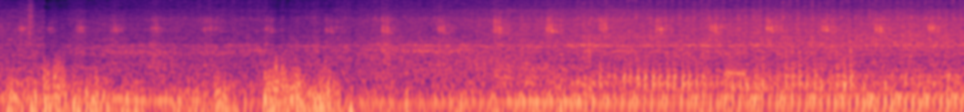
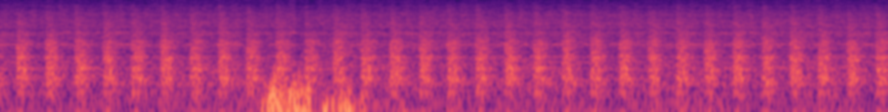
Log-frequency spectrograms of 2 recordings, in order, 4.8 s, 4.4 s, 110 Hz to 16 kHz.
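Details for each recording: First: Suzuki with a misfire that persisted after the owner replaced all coils and plugs: uneven idle with a lumpy beat and light ticking. Unplugging coils singled out cylinder 3 as the low-compression cylinder. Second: Suzuki with a misfire (coils and plugs already replaced): the starter cranks the engine with an even, steady beat of about 3.5 pulses a second, none weak. The earlier suspected cylinder 3 compression problem is gone; compression sounds balanced.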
